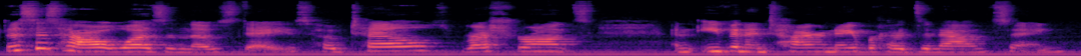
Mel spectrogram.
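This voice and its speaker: A teacher with a high voice reads a picture book aloud to children, expressive in a classroom way. She pauses on purpose and stresses key words. The low-quality recording carries some faint noise and hum.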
